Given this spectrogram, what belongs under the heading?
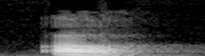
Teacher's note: اس کا مخرج بھی اقصی حلق ہی ہے، ہا والا ہی، لیکن یہ سخت اور باریک حرف ہے۔ جب تک اس کو سختی سے نہ پڑھا جائے جیسے آ، تو اس کی ادائیگی صحیح نہیں ہوتی۔ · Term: حمزہ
